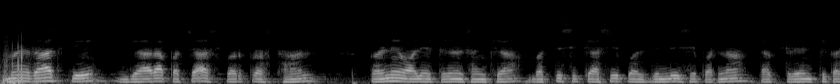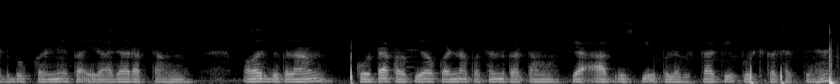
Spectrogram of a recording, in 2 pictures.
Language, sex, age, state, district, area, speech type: Hindi, male, 60+, Uttar Pradesh, Ayodhya, urban, read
